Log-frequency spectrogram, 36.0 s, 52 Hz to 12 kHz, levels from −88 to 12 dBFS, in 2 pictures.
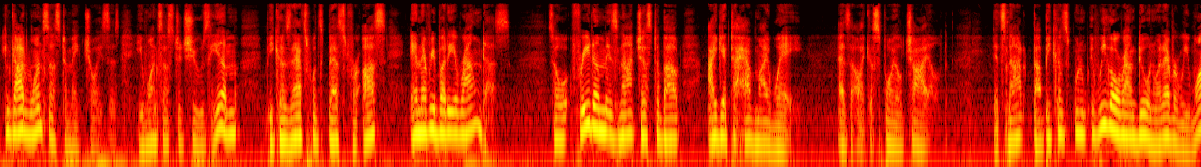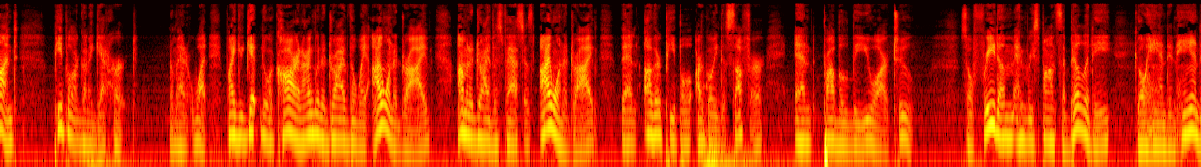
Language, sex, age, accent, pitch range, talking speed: English, male, 40-59, American, 100-140 Hz, 175 wpm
